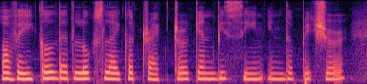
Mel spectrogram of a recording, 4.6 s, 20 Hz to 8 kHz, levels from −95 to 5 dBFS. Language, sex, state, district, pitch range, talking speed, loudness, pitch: English, female, Assam, Kamrup Metropolitan, 205-215 Hz, 170 wpm, -16 LUFS, 210 Hz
